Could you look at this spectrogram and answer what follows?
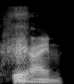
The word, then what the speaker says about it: Chaim: I don't even know how to pronounce the I think it's Chaim. – Chaim Gazzoli. – That's the proper way to say it. Chaim. Yeah.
